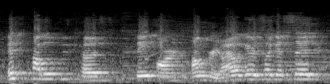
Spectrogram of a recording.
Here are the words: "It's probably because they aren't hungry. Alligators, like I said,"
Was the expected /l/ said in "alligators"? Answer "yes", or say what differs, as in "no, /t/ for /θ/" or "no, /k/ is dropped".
no, /l/ is dropped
